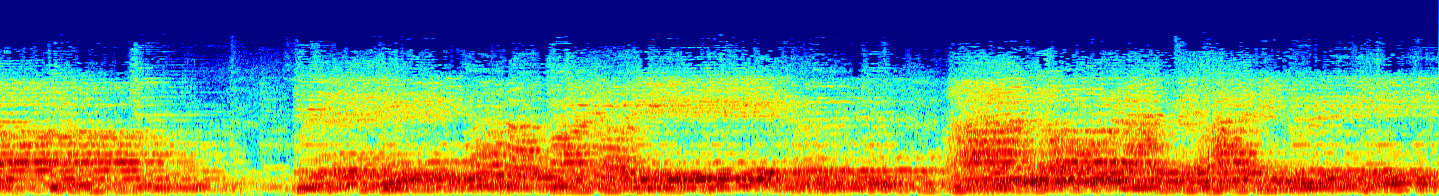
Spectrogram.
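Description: A choir singing a sacred song in harmony, with a short breath between phrases about two seconds in and a fuller, louder passage from about seven seconds in.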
